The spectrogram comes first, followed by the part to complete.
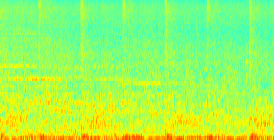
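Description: Heavy metal band playing live at full volume, with a dense, distorted low end and drum or cymbal hits about every two-thirds of a second.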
